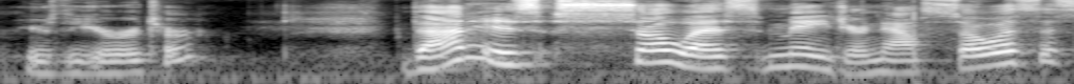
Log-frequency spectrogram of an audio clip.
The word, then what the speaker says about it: psoas: That is psoas major. Now, psoas is spelled with a P-S-O-A-S.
